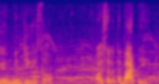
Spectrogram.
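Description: Voices talking, with children's voices in the background; a short loud burst of voice comes near the end.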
